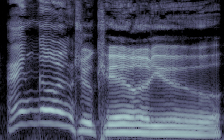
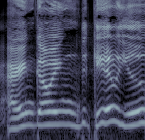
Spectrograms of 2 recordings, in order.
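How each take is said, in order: First: The voice is low-pitched. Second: The voice is high-pitched. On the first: "he like turns the pitch down" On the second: "there's a high-pitched voice"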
